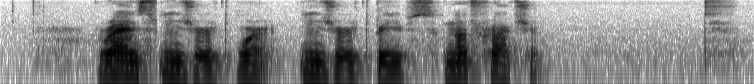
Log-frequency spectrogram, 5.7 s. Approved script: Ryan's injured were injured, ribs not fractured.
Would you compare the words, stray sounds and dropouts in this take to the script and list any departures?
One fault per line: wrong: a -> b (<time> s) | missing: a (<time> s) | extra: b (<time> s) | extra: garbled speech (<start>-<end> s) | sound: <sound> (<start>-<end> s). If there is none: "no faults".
no faults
